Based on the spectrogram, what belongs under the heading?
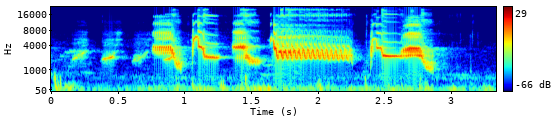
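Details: Asian pied starling giving rough-filling, long-roll song for training caged birds: soft notes building into loud harsh buzzy rolls and a sustained rasping stretch, ending in a whistled upslur.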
